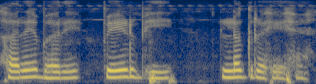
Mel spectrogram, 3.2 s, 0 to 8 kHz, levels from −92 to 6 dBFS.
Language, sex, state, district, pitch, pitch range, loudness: Hindi, female, Uttar Pradesh, Saharanpur, 235 Hz, 220-245 Hz, -14 LUFS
